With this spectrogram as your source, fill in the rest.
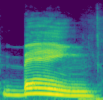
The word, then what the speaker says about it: bem: You have to pronounce it longer.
